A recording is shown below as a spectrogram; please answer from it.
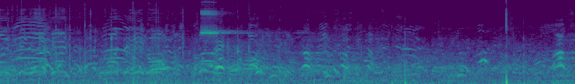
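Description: Many indistinct voices of players and spectators calling and chatting across an open football pitch. About three seconds in comes a short, shrill blast of a referee's whistle, and near the end a single sharp knock.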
